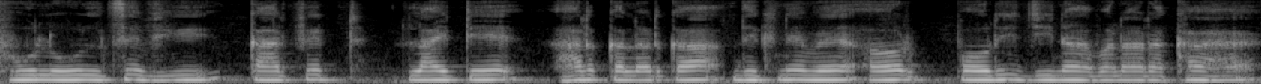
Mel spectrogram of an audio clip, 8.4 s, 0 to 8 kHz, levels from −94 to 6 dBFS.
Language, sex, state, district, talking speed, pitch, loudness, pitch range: Angika, male, Bihar, Begusarai, 115 wpm, 160 Hz, -29 LUFS, 160-165 Hz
